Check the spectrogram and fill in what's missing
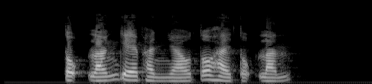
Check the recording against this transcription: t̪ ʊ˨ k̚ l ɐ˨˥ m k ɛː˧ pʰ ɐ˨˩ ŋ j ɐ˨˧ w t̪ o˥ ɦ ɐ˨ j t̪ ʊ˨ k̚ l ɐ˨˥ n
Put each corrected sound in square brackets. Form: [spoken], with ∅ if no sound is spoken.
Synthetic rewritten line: t̪ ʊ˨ k̚ l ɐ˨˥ [n] k ɛː˧ pʰ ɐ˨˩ ŋ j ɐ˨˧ w t̪ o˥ ɦ ɐ˨ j t̪ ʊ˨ k̚ l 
